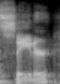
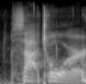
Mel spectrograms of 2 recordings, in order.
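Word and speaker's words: Sator: saw the trailer so the movie is called seder s-a-t-o-r it's called satyr i wasn't trying to pronounce until that's how they said it in the movie um satour we saw the trailer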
